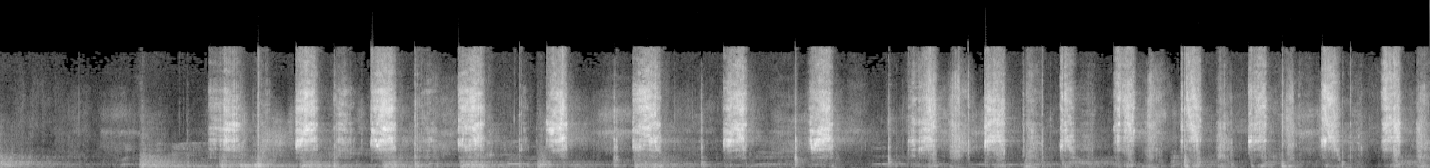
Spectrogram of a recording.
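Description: Hand-tool strokes scraping a timber brace's tenon to clean it up for fitting, about two to three strokes a second, starting about two seconds in.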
